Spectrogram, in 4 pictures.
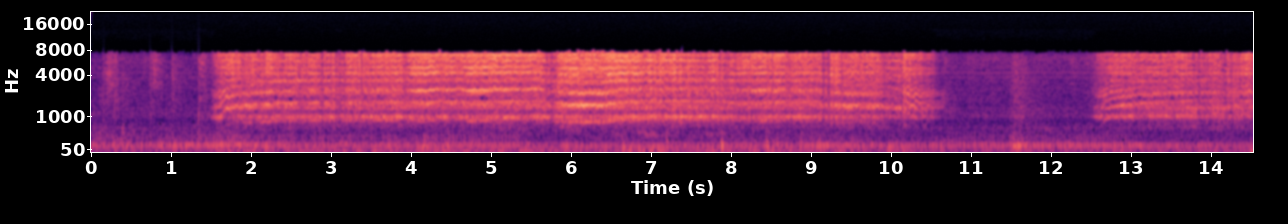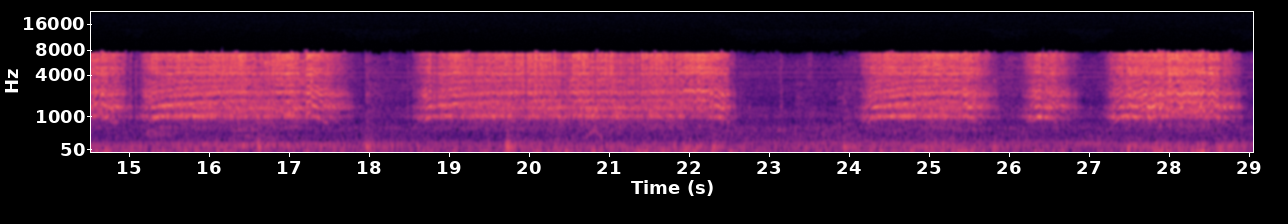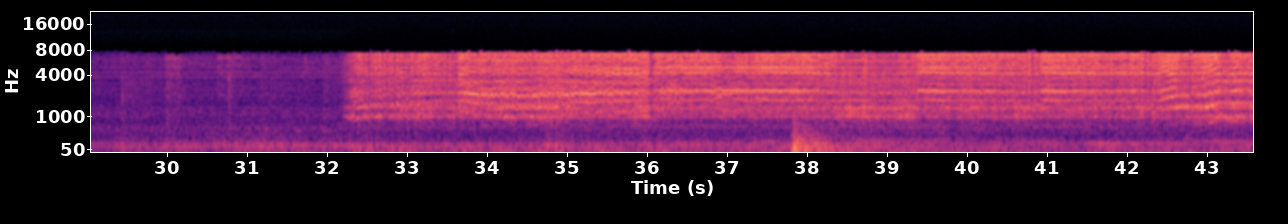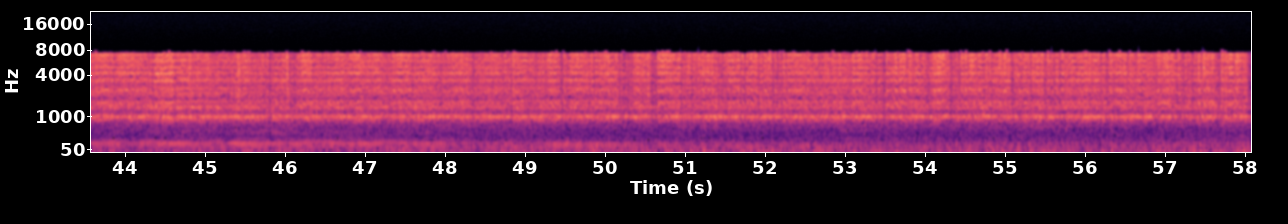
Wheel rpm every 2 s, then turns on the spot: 20, 220, 230, 230, 220, 60, 70, 110, 120, 70, 160, 60, 90, 40, 80, 0, 100, 160, 160, 160, 160, 190, 230, 230, 230, 240, 240, 230, 230.
10-12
